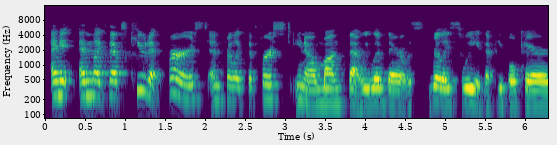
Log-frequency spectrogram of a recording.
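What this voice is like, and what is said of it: Foreign accent, often taken for English. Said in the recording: “I love your accent. ... everyone always thinks England, like everyone's always like, are you from England?”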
